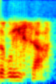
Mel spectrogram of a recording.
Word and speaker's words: Alyssa: It's like she spells it like Alyssa, but she pronounces it as Elisa.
